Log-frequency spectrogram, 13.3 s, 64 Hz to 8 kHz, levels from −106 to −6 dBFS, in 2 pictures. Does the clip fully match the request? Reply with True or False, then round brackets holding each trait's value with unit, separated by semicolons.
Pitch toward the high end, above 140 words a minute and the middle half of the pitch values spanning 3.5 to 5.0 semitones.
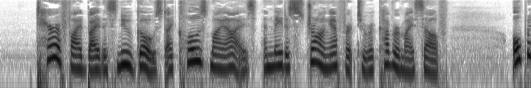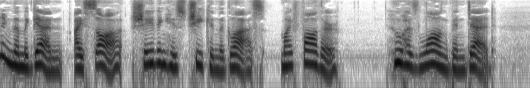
True (205 Hz; 160 wpm; 4.5 semitones)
